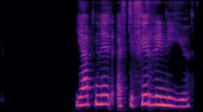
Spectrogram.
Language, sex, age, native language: Icelandic, female, 50-59, Icelandic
